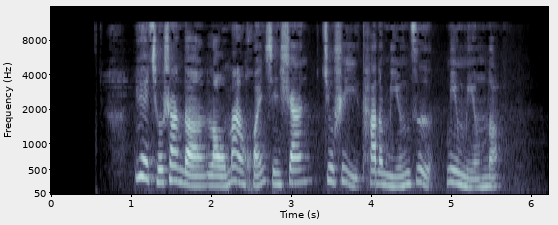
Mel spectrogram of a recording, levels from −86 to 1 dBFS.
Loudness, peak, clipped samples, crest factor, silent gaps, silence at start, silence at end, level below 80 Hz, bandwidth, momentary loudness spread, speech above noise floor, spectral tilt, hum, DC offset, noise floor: -23 LUFS; -6 dBFS; under 0.1%; 18 dB; none; 0.75 s; 0.6 s; -66 dBFS; 12 kHz; 11 LU; 48 dB; -2.5 dB/octave; none; under 0.1%; -72 dBFS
